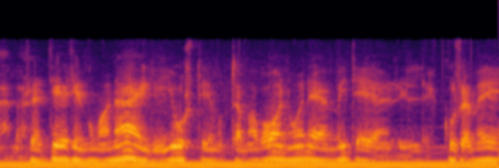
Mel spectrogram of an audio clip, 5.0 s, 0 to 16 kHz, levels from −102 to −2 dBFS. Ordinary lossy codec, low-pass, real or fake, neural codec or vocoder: none; 7.2 kHz; real; none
